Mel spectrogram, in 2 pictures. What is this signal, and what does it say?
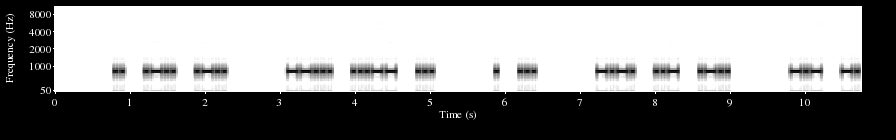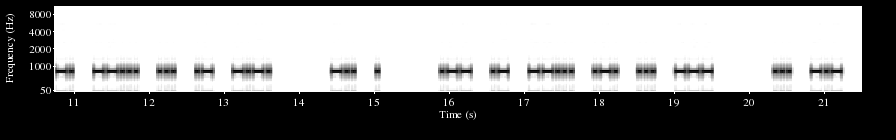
Morse code, heard as a keyed tone, about 27 wpm, spaced as for 19 wpm, 800 Hz. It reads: ILL 73S ES CUL KC7SAC DE WA7RSO SK
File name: (spaced) / QSOs Spaced-mp3s / kc7sac @25 sp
